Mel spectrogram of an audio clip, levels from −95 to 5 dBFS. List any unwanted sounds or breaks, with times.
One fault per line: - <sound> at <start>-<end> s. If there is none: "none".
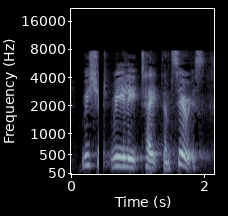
- dropout at 0.4-0.5 s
